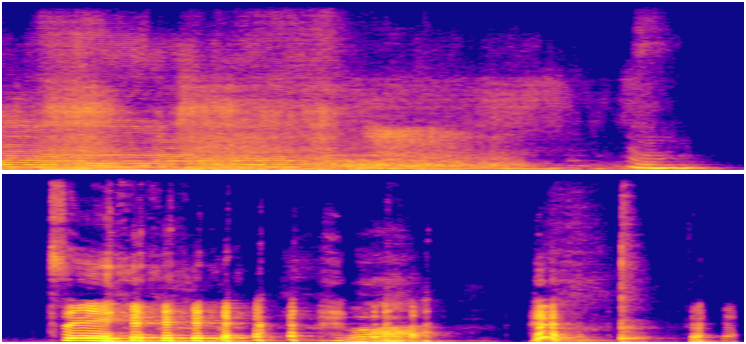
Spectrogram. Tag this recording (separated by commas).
Mechanisms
